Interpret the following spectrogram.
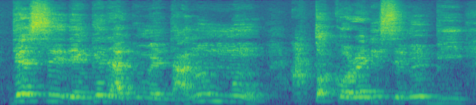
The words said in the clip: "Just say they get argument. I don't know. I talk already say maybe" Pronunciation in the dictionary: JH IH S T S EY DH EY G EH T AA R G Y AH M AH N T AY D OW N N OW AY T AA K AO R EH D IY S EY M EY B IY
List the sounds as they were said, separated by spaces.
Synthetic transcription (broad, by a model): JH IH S S EY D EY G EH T AA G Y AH M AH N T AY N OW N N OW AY T AA K AO R EH D IY S EY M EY B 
